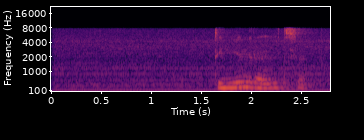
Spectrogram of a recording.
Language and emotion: Russian, neutral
